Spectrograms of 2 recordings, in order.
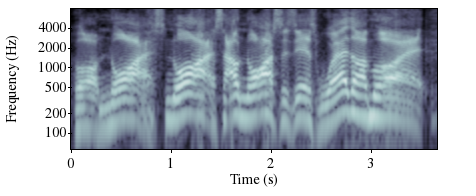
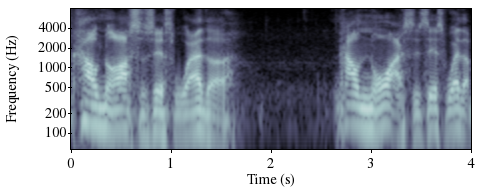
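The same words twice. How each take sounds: First: Hammed-up, drawn-out Aussie accent; thick Australian accent. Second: Put-on moderate Aussie accent, lower pitch; Australian accent. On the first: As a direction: turn the Australian accent way up for passengers. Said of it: "he turns it way up". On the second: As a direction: imitate an Australian friend's everyday accent. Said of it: "he turns up his accent when he drives".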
